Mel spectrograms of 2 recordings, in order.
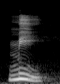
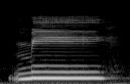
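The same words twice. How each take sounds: First: The pitch is low and dipping. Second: The pitch stays high and level. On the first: "the third tone goes like this" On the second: "the first tone goes me"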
